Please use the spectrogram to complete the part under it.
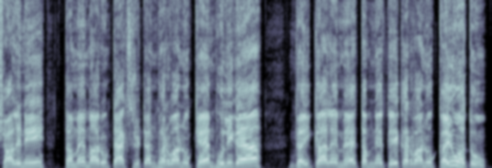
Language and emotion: Gujarati, angry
